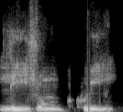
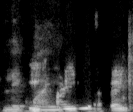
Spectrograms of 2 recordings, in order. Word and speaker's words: Lee Kuan Yew: leader they had in Lee Jong Kui. I think I've mispronounced his name. Lee Kuan Yew.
